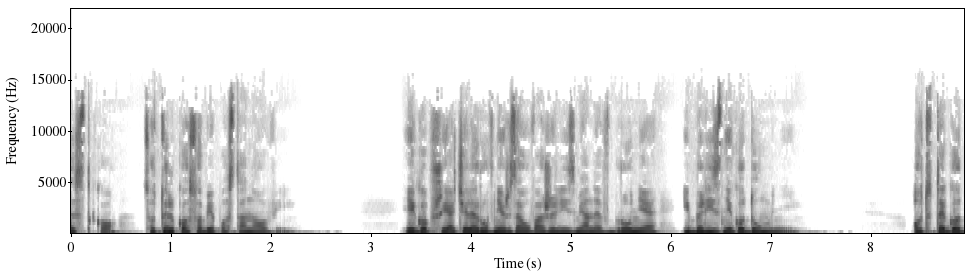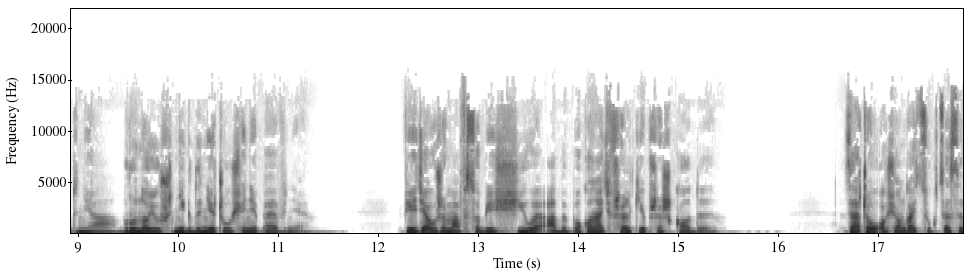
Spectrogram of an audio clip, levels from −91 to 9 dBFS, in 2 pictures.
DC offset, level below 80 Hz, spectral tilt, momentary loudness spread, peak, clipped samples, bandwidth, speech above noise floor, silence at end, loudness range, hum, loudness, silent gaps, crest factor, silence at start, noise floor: under 0.1%; -60 dBFS; -6.5 dB/octave; 10 LU; -2 dBFS; under 0.1%; 14.5 kHz; 64 dB; 0 s; 4 LU; none; -17 LUFS; none; 16 dB; 0 s; -80 dBFS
